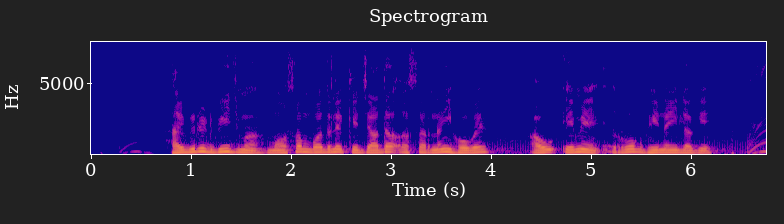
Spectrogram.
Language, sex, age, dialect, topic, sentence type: Chhattisgarhi, male, 31-35, Eastern, agriculture, statement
